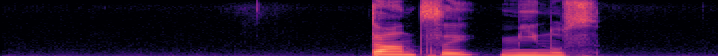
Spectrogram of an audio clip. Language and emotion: Russian, neutral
